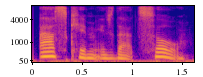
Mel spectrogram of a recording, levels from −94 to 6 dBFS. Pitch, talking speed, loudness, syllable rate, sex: 150 Hz, 185 wpm, -18 LUFS, 3.5 syllables/s, female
